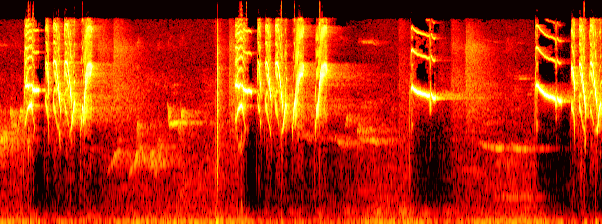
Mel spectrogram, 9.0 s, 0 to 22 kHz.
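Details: [3, 'Tail-flicking white-rumped shama singing in many voices to excite contest birds: bursts of very high, rapid zigzag whistles repeated in four clusters, separated by soft thin tones and a sharp click.']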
